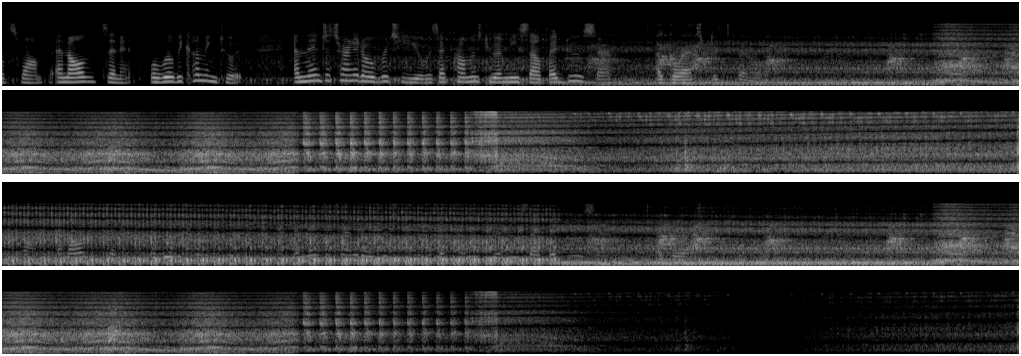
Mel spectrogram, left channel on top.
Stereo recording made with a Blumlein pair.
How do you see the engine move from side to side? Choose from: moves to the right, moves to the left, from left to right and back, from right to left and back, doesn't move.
moves to the left.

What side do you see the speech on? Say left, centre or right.
left.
